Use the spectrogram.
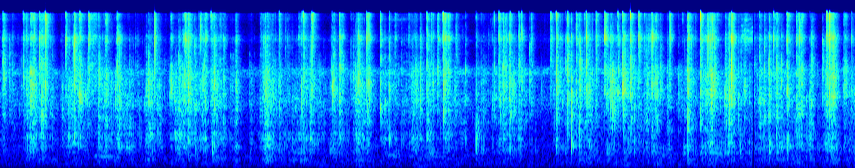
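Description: A printed plastic snack packet is crinkled and scratched with the fingertips close to a yellow microphone. The result is a steady, quiet stream of dry, bright crackles and rapid tick-like clicks with almost no low end. Each crackle dies away almost instantly.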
